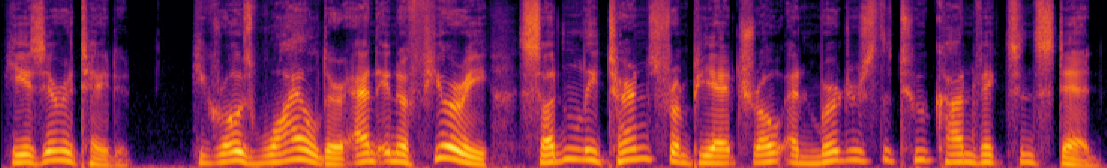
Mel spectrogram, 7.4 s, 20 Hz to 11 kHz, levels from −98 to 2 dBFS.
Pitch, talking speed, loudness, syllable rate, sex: 150 Hz, 160 wpm, -18 LUFS, 4.6 syllables/s, male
